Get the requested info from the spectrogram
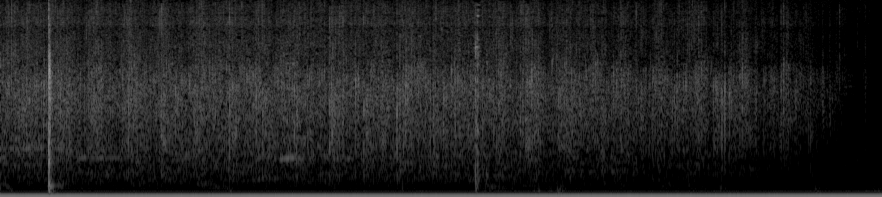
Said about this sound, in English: Hallelujah, hallelujah. Clap your hands and let's give praise to Him.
